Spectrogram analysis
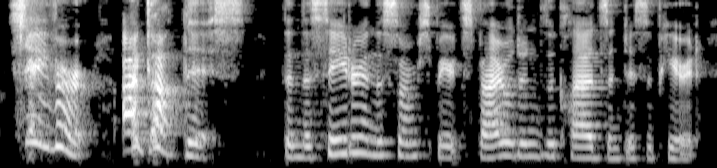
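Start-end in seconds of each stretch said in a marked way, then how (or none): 0.1-1.8 high, loud shouted order; Coach Hedge shouting. A narrator's reading. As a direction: shout down urgently from above. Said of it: "Coach Hedge shouted down once more".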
